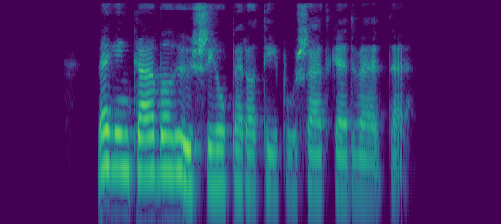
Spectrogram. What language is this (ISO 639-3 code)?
hun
